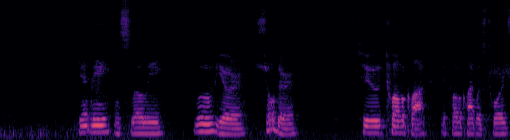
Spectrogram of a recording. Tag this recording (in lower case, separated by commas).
speech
